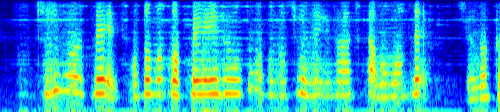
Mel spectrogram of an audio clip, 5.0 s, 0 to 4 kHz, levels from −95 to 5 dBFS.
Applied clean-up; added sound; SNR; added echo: neural separator model SepFormer WHAMR!.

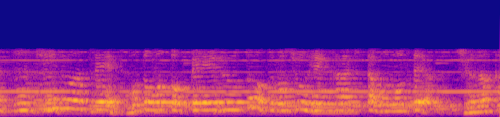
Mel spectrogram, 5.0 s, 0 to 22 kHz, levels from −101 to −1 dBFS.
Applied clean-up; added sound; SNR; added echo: none; Bowed string instrument; 15 dB; reverberation time 0.5 s.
